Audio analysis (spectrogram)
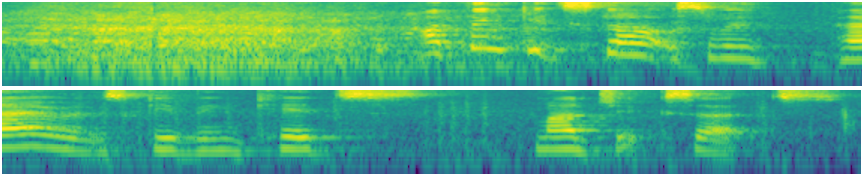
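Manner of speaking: ordinary talk, nothing marked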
